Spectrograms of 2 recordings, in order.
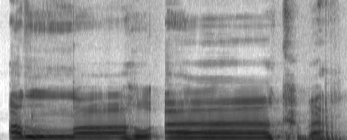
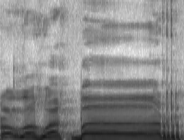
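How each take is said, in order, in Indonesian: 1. Vokal pertama dari Akbar dibaca panjang. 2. Vokal setelah huruf b pada Akbar dibaca panjang. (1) "panjangnya itu pada akbarnya. Allahnya pendek" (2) "memasukkan huruf hamzah pada huruf pada lafaz akbar setelah huruf ba"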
